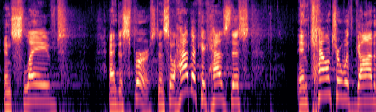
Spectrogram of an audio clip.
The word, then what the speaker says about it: Habakkuk: You can also pronounce it Habakkuk, and actually both pronunciations are correct, believe it or not. But I'm going to go with Habakkuk because it just flows a little better.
